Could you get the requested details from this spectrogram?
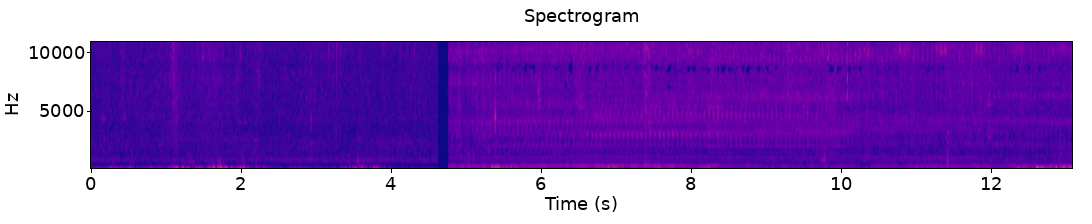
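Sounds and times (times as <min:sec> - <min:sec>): mid-pitched hum: 0:04.8 - 0:13.0.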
